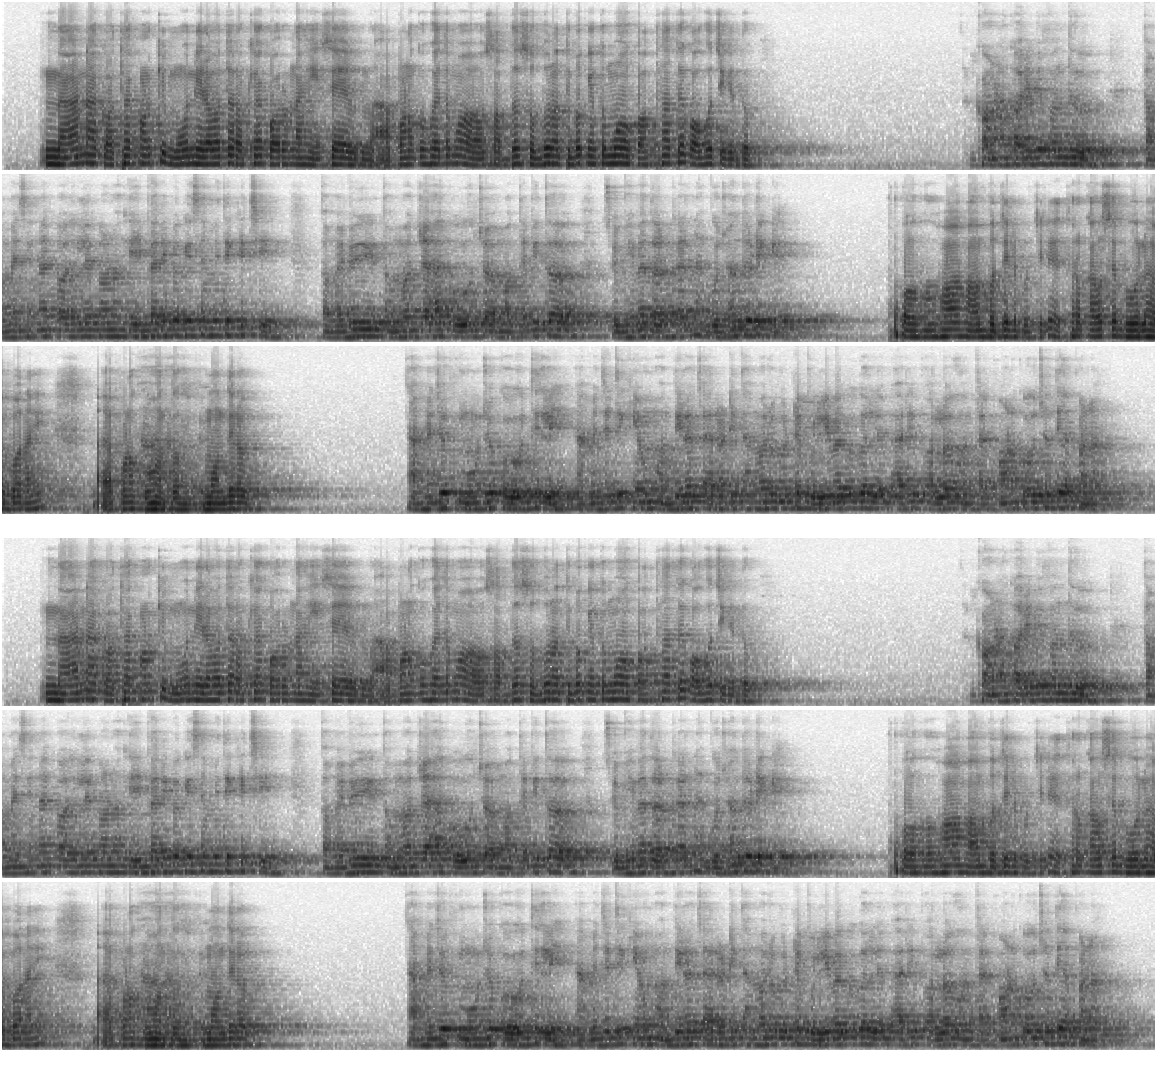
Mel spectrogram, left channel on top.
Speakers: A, on the left; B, on the left.
A: ନା ନା କଥା କଣ କି ମୁଁ ନିରବତା ରକ୍ଷା କରୁନାହିଁ ସେ ଆପଣଙ୍କୁ ହୁଏତ ମୋ ଶବ୍ଦ ଶୁଭୁ ନଥିବ କିନ୍ତୁ ମୁଁ କଥା ତେ କହୁଛି କିନ୍ତୁ।
B: <inaudible> କଣ କରିବି ବନ୍ଧୁ ତମେ ସିନା କହିଲେ କଣ ହେଇପାରିବ କି ସେମିତି କିଛି। ତମେ ବି ତମ ଯାହା କହୁଛ ମତେ ବି ତ ଶୁଭିବା ଦରକାର ନା ବୁଝନ୍ତୁ ଟିକେ। <inaudible>
A: ଓହୋ ହଁ ହଁ ବୁଝିଲି ବୁଝିଲି ଏଥର କ ଆଉ ସେ ଭୁଲ ହେବ ନାହିଁ। ଆପଣ
B: ହଁ
A: କୁହନ୍ତୁ
B: ହଁ ବନ୍ଧୁ
A: ମନ୍ଦିର
B: ଆମେ ଯୋଉ ମୁଁ ଯେଉଁ କହୁଥିଲି ଆମେ ଯଦି କେଉଁ ମନ୍ଦିର ଚାରୋଟି ଧାମରୁ ଗୋଟେ ବୁଲିବାକୁ ଗଲେ ଭାରି ଭଲ ହୁଅନ୍ତା କଣ କହୁଛନ୍ତି ଆପଣ?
